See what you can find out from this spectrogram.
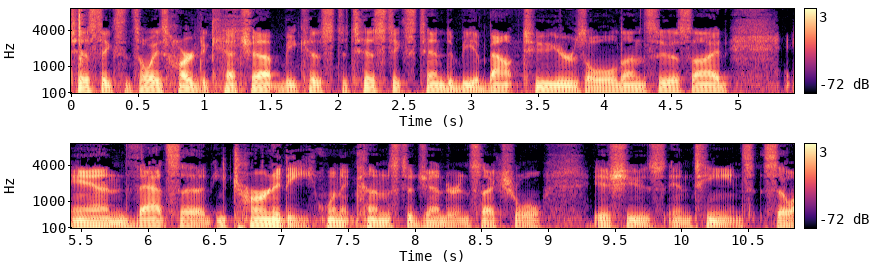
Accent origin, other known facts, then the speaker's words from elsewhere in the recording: Lawrence, United States; my hometown of Lawrence has recently implemented such a good sex education program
